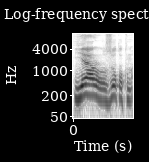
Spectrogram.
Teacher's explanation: С мягкого я, звука я, уходим на твердый ра. Ярзукукум, а не ярзукум.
